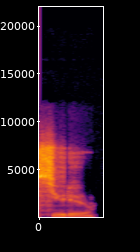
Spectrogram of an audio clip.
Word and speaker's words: sudo: So it's sudo, not sudo, very commonly mispronounced.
